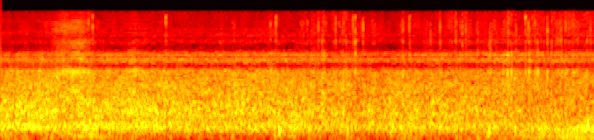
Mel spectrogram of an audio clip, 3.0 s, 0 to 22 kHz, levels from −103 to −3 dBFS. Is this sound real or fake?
real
